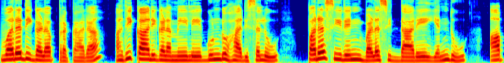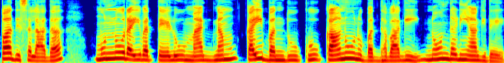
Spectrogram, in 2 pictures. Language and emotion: Kannada, neutral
